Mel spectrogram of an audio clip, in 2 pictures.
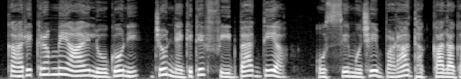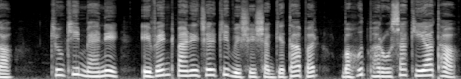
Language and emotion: Hindi, sad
